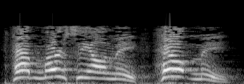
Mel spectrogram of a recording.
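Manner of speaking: high, loud, desperate cry for mercy; shouting plea. Retold or imitated. The woman crying after Jesus, shouting for mercy. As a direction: shout it as a begging mother. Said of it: "she keeps shouting".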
